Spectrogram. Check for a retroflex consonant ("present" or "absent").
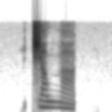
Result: absent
